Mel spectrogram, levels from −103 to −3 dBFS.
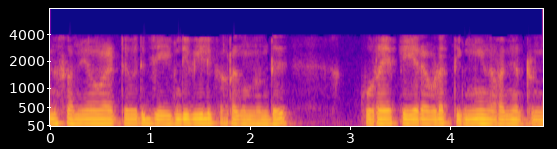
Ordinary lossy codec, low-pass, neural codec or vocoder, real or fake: AAC, 16 kbps; 7.2 kHz; none; real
